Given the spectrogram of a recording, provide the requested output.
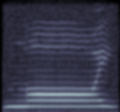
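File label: "ngoi3", Cantonese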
